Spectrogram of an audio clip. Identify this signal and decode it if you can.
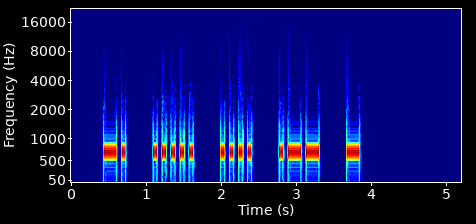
Morse code, heard as a keyed tone, about 20 wpm, 700 Hz. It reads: N 5 H W T
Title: 154 Lesson 25g - Letter p - Call Signs 20wpm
